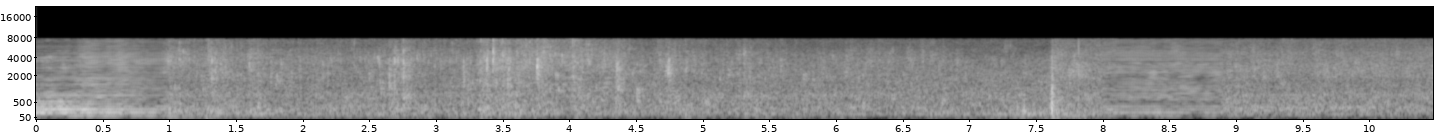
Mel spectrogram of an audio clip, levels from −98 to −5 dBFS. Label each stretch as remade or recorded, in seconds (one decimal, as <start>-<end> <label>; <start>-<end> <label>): 0.0-1.0 remade; 1.0-8.0 recorded; 8.0-8.9 remade; 8.9-10.5 recorded

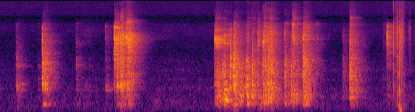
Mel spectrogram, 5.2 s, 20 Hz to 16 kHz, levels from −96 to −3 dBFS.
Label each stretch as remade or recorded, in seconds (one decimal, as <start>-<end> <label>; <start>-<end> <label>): 0.0-5.2 recorded

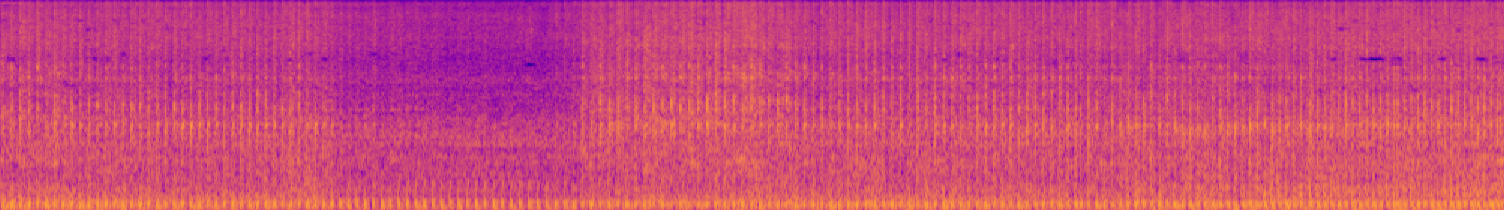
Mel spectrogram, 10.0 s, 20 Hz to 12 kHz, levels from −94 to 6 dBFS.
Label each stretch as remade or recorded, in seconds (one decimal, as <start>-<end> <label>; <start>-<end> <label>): 0.0-7.2 recorded; 7.2-8.7 remade; 8.7-10.0 recorded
